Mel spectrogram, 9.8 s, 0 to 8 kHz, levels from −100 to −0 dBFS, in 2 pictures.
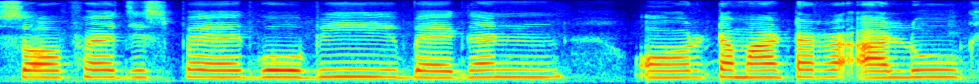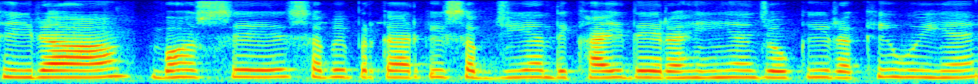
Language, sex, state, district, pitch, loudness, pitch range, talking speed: Hindi, female, Uttar Pradesh, Etah, 245 Hz, -20 LUFS, 240-255 Hz, 145 wpm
